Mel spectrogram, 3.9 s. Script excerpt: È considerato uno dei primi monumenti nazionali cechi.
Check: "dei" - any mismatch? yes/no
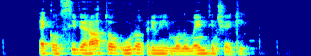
yes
